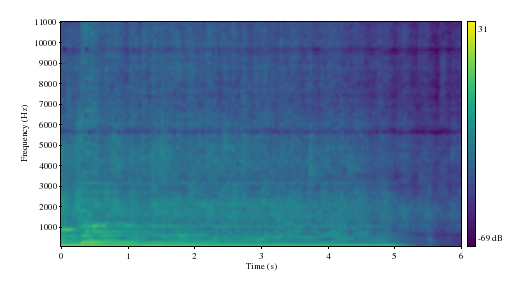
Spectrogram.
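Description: Outro music: a chord struck at the start and held over a deep bass note, fading out about five seconds in.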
